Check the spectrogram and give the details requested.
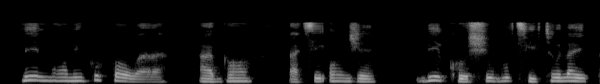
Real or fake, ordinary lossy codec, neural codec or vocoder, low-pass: fake; MP3, 48 kbps; codec, 16 kHz, 2 kbps, X-Codec, HuBERT features, trained on LibriSpeech; 7.2 kHz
